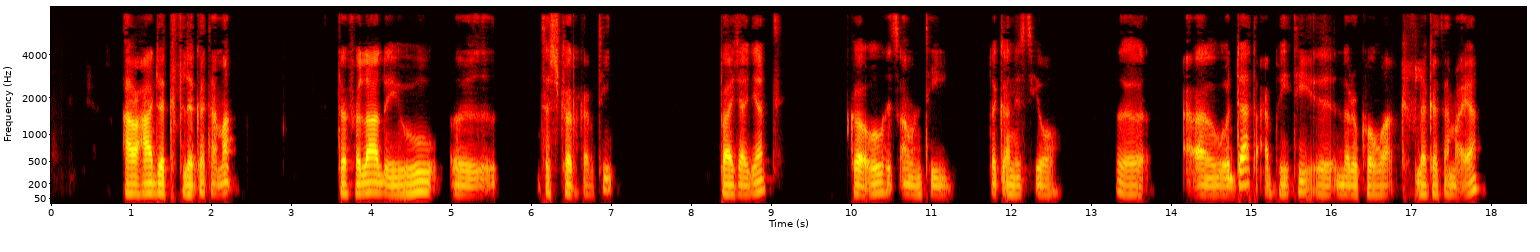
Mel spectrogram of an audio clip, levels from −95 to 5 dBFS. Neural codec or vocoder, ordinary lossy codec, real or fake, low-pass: codec, 16 kHz, 1 kbps, X-Codec, HuBERT features, trained on LibriSpeech; MP3, 48 kbps; fake; 7.2 kHz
